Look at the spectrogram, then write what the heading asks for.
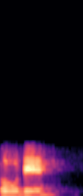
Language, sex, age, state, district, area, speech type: Bodo, female, 18-30, Assam, Chirang, urban, conversation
